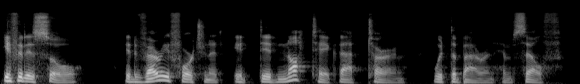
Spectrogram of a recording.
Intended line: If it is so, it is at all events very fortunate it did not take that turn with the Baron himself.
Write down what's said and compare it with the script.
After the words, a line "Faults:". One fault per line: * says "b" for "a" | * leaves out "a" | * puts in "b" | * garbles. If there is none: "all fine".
If it is so, it very fortunate it did not take that turn with the Baron himself.
Faults:
* leaves out "is at all events"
